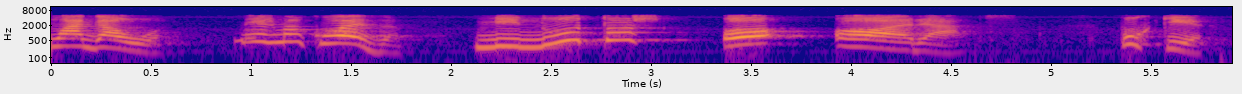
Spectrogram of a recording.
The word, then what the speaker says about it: horas: Minutos ou horas. Por quê? porque o H no espanhol, foneticamente falando, é mudo.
